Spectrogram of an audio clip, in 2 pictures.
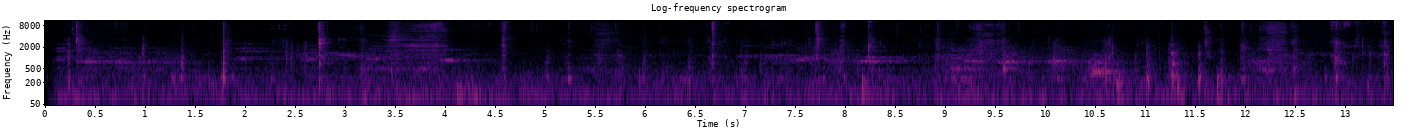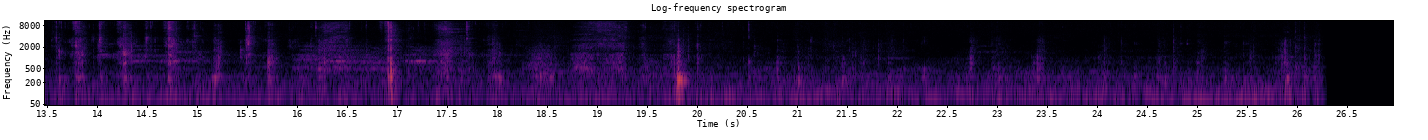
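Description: Close-miked chewing of chicken curry and rice eaten by hand: wet mouth sounds with many sharp irregular clicks and smacks. It stops abruptly near the end.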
